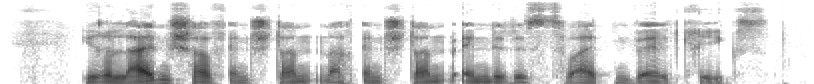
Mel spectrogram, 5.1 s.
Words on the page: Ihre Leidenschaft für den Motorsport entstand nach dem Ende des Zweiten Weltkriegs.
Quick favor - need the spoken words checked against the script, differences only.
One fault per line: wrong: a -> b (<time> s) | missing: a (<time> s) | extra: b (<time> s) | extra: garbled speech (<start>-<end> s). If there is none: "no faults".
missing: für den Motorsport (1.4 s)
wrong: dem -> entstand (2.2 s)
